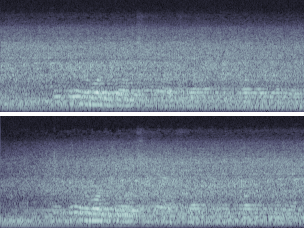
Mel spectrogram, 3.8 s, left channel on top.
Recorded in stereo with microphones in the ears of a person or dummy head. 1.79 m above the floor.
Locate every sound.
0.7 s a man speaking: centre (ahead or behind), 6.5 m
